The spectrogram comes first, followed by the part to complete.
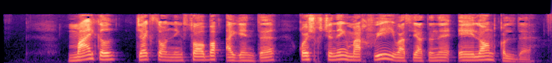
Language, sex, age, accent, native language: Uzbek, male, under 19, Buxoro, Uzbek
